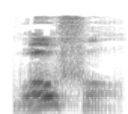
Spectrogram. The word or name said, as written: woeful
